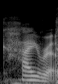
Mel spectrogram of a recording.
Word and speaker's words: Kairos: So it's actually pronounced Kairos. – Kairos Care.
